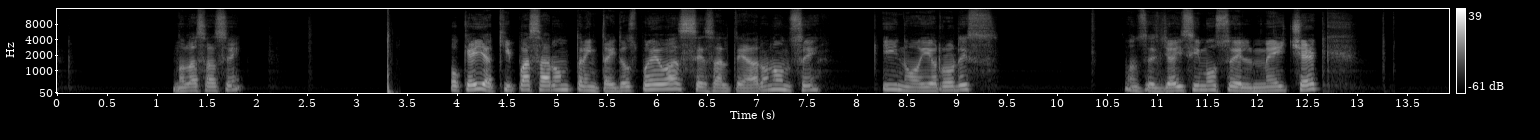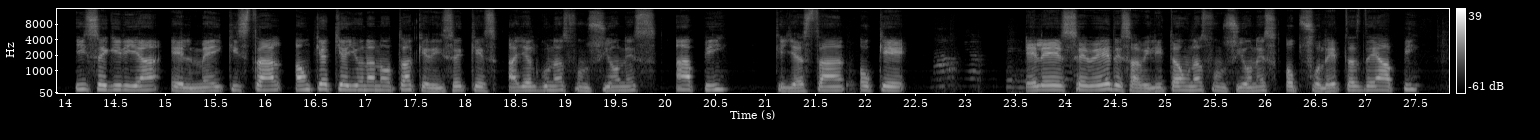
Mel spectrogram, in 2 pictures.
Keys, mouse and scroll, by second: 12.0 click, 12.6 Up, 13.2 Down, 17.5 scroll down 1, 27.4 scroll down 2.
